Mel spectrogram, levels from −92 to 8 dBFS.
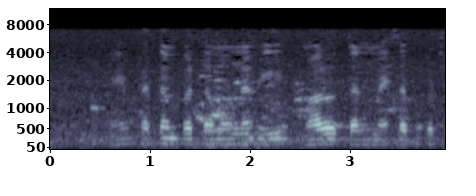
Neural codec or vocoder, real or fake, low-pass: none; real; 7.2 kHz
